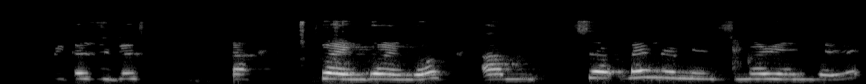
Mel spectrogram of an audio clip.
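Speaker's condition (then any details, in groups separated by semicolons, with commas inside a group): Cerebral palsy; medical negligence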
